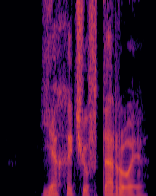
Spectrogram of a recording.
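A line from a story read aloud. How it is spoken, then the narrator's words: Languid sighing whisper. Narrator (Russian): шепнула Мария, томно вздохнув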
